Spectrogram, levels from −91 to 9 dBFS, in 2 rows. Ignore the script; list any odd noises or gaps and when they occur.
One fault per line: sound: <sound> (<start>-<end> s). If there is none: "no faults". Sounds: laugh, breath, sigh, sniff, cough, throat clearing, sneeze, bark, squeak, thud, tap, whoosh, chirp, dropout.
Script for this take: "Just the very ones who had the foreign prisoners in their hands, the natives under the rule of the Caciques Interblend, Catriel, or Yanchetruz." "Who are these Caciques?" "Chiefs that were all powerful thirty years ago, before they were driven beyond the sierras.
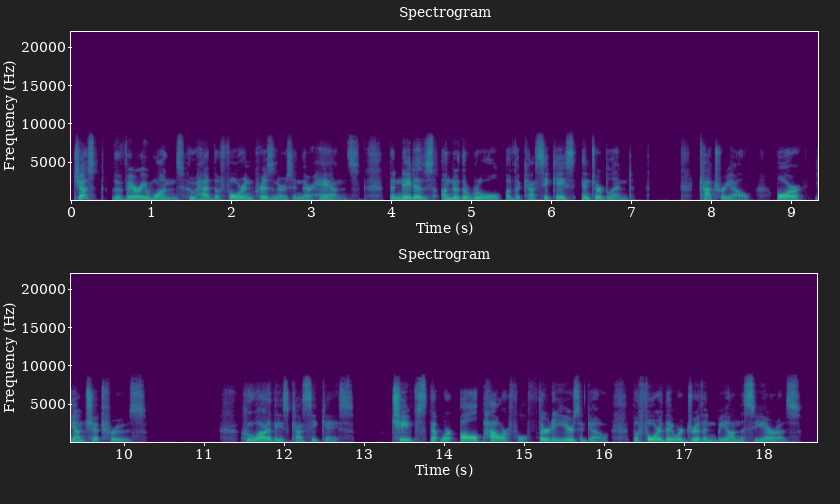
no faults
